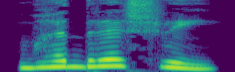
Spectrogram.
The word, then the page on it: ಭದ್ರಶ್ರೀ: bhadra śrī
